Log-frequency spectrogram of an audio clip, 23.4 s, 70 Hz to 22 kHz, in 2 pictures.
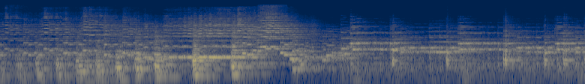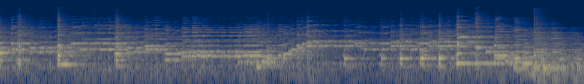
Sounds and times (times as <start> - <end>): Violin, fiddle: 0.0 - 22.1.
